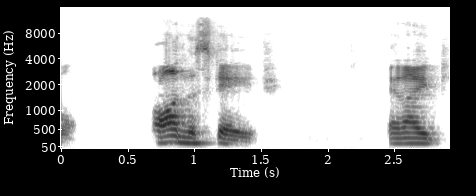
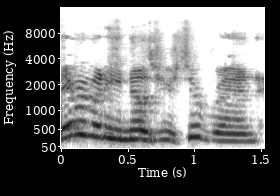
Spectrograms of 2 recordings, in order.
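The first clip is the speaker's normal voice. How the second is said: higher, quick insisting host; eager insisting; 8 semitones higher, faster than usual. Retold or imitated. Host insisting to Clark Kent, higher and quick. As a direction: rattle it off, pushing him. Host repeating coaxing line.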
